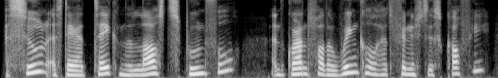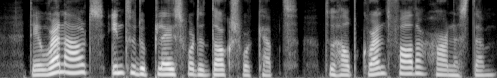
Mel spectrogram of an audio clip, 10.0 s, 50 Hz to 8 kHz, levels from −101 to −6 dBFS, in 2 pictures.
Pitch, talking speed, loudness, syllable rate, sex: 215 Hz, 195 wpm, -21 LUFS, 5.3 syllables/s, female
